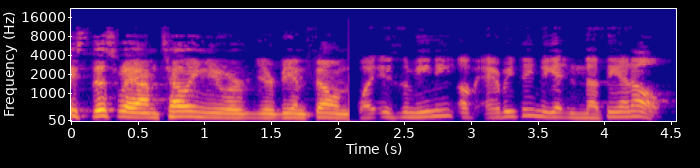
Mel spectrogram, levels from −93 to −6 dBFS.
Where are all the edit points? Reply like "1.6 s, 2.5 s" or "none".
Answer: 2.1 s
